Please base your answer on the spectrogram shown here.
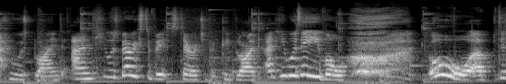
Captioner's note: shocked intake of breath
